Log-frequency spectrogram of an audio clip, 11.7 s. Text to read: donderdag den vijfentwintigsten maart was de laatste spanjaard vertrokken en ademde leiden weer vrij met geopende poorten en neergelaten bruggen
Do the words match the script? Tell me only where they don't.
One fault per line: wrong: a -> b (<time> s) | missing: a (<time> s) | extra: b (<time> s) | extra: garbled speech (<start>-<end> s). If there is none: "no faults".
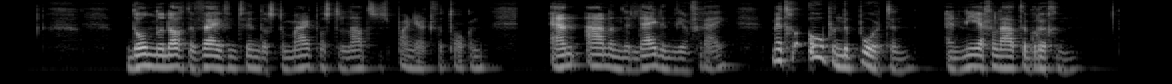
no faults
